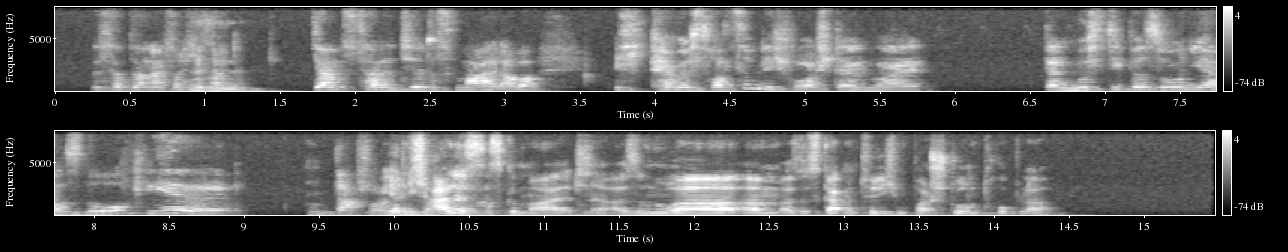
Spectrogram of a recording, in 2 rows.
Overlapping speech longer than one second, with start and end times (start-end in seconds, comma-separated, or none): 9.8-11.3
